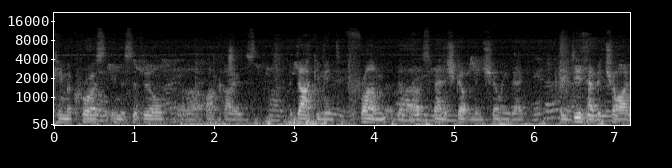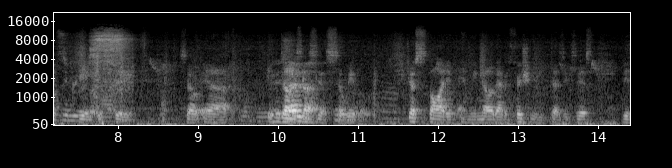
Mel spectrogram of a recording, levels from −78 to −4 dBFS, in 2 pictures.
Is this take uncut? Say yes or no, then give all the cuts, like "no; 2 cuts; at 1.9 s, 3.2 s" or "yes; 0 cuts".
no; 1 cut; at 5.9 s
